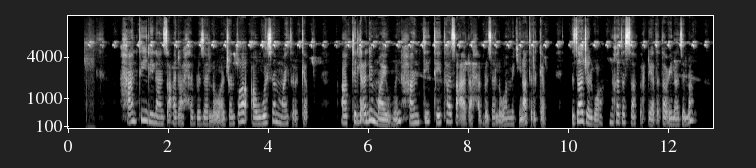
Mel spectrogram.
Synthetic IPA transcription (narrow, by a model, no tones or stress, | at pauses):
ħant̪ʰililanzʼaʕad̪aħɨβɾizɐlːɐ̰wa̰d͡ʒɐlbaʔaβwɔsɐmːajt̪ʰɨɾɨkːɐβʔaβt̪ʰilɨʕlimajwʊnħant̪ʰit̪ʰet̪ʰasʼɐʕa̰d̪aħɨβɾizɐlːɐ̰wamɐkʰinat̪ʰɨɾɨkːɐ̰βʔɨzad͡ʒɐlbanɨxɨt̪ʰɐsafɨ̰ɾd̪ijat̪ʼɐt̪ʼɐwʕilazɐlːa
